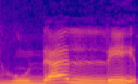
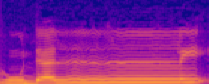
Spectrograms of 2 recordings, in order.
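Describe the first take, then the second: First: The n merges into a short, pressed l. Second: The merged l is held too long. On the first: The speaker calls it right. "tapi hudali, tekan" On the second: The speaker calls it wrong. "Bukan juga hudali, nggak usah lama-lama"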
